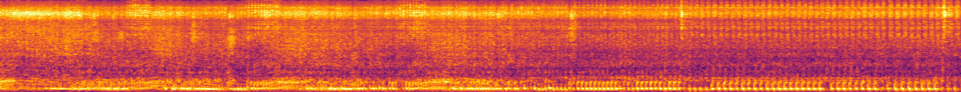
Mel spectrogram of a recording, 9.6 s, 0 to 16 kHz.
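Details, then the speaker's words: Kawasaki KLT 110 running with its carburetor overflowing and dripping fuel; revs unevenly with pops and sneezes back through the intake, said to be more fuel going into the carb. Owner thinks the float needs adjusting to stop the drip and the sneeze. "okay now guys got a whole little pop that Sheriff that's just more fuel going in the carburetor"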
